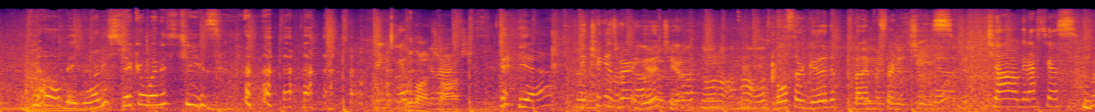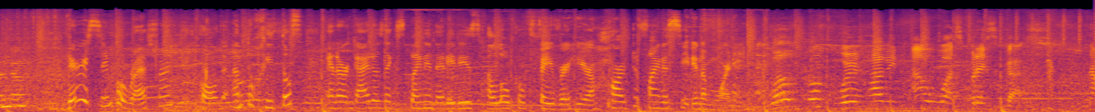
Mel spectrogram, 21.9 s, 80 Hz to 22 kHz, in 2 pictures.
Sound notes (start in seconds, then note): 2.2 laughs; 10.2 in Spanish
